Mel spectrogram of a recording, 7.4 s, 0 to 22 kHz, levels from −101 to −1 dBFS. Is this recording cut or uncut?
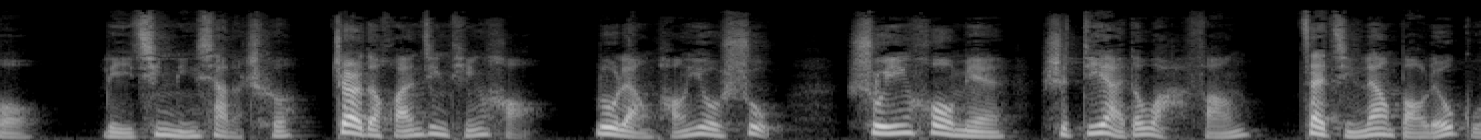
cut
